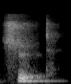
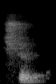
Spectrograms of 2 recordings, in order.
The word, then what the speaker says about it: should: Remember, in pronouncing should, you do not pronounce the L. You do not pronounce the L. So should, yeah, should.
